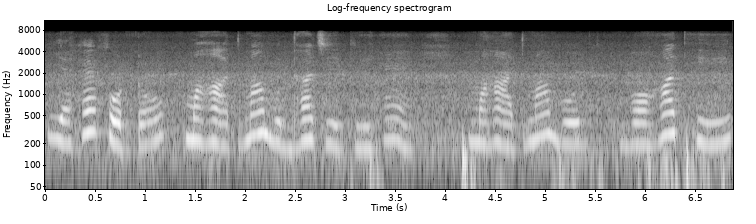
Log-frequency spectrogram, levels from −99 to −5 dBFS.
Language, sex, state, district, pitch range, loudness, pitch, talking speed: Hindi, female, Punjab, Fazilka, 195-230 Hz, -19 LUFS, 215 Hz, 105 wpm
